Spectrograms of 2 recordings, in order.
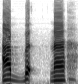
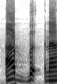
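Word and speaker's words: أَبْنَاءَكُمْ: Contoh abnaakum yang kedua menambahkan hamzah ab na abna. Ah ini salah juga harusnya abna.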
